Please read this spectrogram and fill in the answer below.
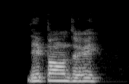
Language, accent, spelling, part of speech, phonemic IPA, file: French, Canada, dépendrai, verb, /de.pɑ̃.dʁe/, LL-Q150 (fra)-dépendrai.wav
- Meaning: first-person singular future of dépendre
